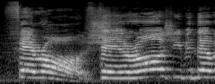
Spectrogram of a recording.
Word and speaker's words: Farage: friend Nigel Fage Fage we were told it's pronounced Fage Fage even though it's not spelled that way in America looks like it's far f a r farage farage that's how we say it here America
